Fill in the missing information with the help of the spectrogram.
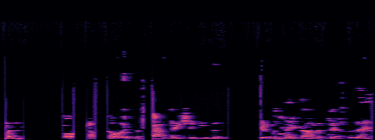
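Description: A man's voice: a little high, fast talker. Man giving a buddhist dharma talk, earnest, dull lo-fi sound, faint music behind. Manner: earnest, repeating questions like "see?". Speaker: Buddhist teacher. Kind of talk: dharma talk answering a listener.

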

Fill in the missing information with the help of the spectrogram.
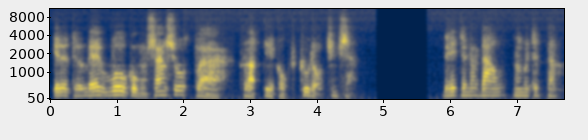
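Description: A man's voice: mid-range voice, measured pace, fairly bright tone. A man giving an earnest spiritual sermon, teaching with rhetorical questions. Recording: dull lo-fi recording from a distance.

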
